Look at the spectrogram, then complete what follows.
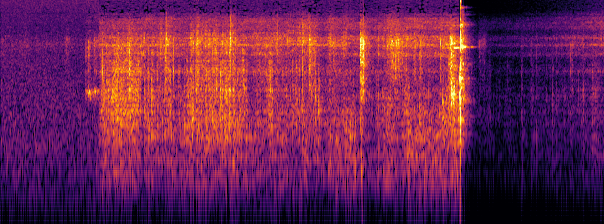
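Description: Welding a bent steel-rod luggage-rack frame with a filler rod: a crackling hiss starts about a second and a half in and stops with a sharp click about seven seconds in. After a short quiet gap it starts again near the end.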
